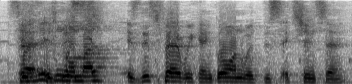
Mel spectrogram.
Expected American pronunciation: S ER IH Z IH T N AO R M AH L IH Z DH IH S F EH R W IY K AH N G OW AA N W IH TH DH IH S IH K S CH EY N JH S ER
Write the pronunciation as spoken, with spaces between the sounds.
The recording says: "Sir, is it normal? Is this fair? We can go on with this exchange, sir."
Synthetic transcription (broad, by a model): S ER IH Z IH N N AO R M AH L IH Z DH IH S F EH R W IY K AH N G OW AA N W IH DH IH S IH K S CH EY N JH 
